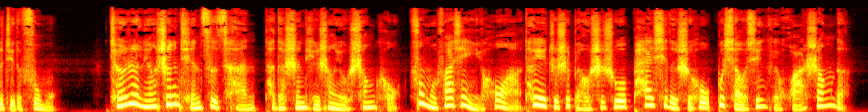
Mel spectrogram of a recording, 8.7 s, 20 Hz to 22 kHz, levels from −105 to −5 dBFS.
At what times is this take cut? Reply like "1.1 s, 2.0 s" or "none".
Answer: 4.0 s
